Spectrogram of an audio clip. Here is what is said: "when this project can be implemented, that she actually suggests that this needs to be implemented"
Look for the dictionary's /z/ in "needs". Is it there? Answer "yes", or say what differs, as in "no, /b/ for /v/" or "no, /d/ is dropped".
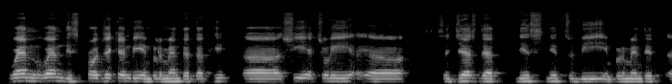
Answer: no, /z/ is dropped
